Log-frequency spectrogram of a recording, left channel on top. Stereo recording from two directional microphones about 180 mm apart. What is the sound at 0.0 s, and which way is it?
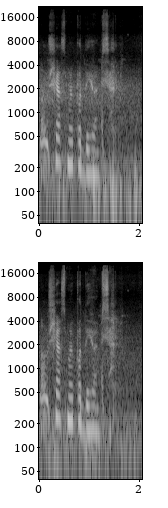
Speech, 15° right (ahead or behind).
